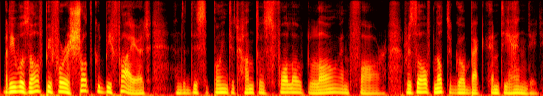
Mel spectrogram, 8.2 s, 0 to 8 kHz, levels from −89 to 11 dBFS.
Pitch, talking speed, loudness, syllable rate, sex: 110 Hz, 185 wpm, -19 LUFS, 5.3 syllables/s, male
